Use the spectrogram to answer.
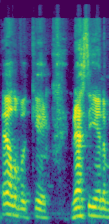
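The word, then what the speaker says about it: Helluva Kick: It's not pronounced as hell of a huluva kick. It's supposed to be as a hell of a kick.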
